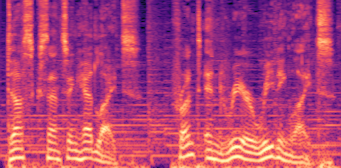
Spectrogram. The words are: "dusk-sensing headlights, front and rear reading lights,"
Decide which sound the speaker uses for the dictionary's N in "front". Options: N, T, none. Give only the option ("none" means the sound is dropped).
N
